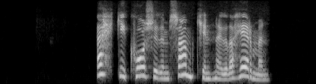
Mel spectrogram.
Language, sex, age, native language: Icelandic, female, 40-49, Icelandic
